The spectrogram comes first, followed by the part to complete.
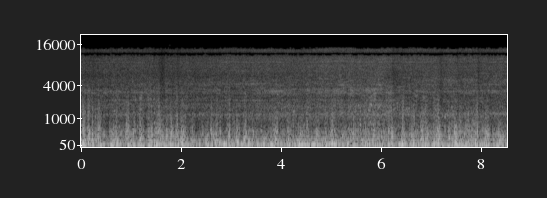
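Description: Thai longtail boat under way: the engine's steady low drone, mixed with wind and rushing water.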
